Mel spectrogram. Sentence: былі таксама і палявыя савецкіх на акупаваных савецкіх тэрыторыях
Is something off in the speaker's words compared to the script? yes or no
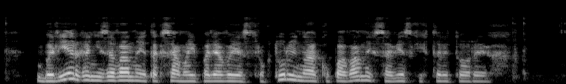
yes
